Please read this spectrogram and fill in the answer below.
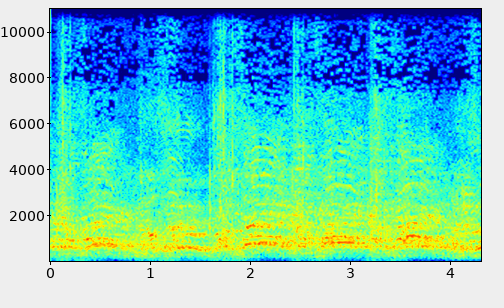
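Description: Crowd of men chanting a marsiya lament together, the mourners' hands slapping their bare chests in matam about once a second.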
